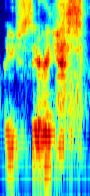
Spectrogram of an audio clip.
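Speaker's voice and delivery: high, breathless whisper of disbelief; stunned disbelief. Retold or imitated. Told the sponsors want to do it, breathless disbelieving whisper. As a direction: gasp it out, can't believe it. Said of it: "And I'm like".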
